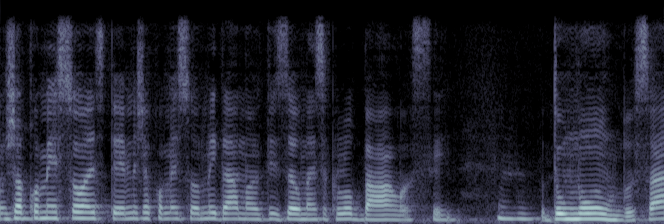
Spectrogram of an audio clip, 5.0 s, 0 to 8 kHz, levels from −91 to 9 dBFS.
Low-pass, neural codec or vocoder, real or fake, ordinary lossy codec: 7.2 kHz; codec, 16 kHz, 1 kbps, FunCodec, trained on Chinese and English, 50 frames a second; fake; none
